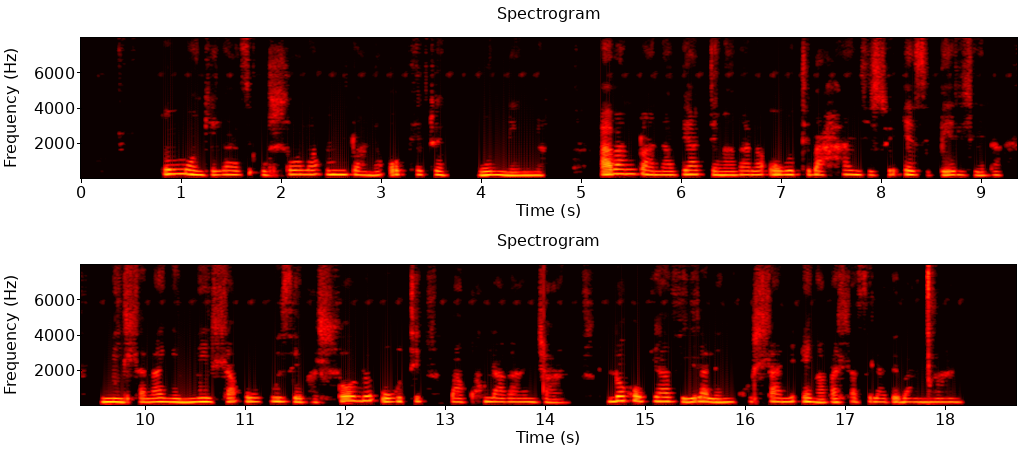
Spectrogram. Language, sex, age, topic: North Ndebele, female, 25-35, health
